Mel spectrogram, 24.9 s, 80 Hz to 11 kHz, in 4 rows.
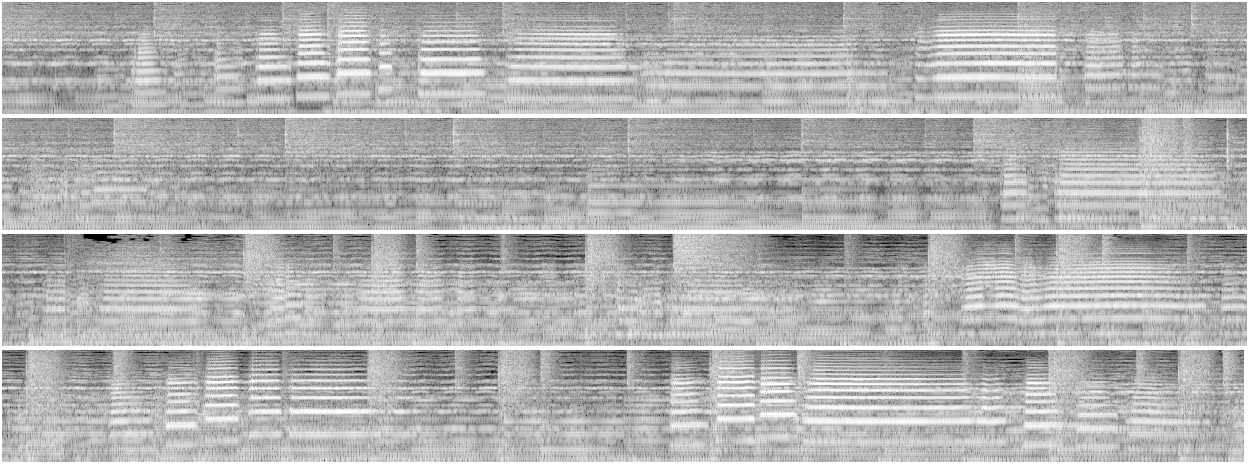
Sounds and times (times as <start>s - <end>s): Funk: 0.6s - 24.8s.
